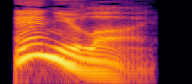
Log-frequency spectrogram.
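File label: "annuli", British English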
